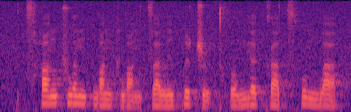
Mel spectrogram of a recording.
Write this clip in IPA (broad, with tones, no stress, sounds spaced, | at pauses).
t͡sʰ ɑ˥ ŋ ʈ͡ʂ w ə˥˧ n p w ɑ˥˩ ŋ ʂ w ɑ̰˨˩ ŋ t͡s ä˥˩ l i˥ p i˥˩ ʈ͡ʂ ɻ̩˨˩ kʰ ɤ˧˥ n̪ j ɛ˥ k ä˧˥ t͡sʰ u˥˧ n̪ w ä˥˩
